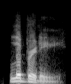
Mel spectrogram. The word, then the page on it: liberty: American English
